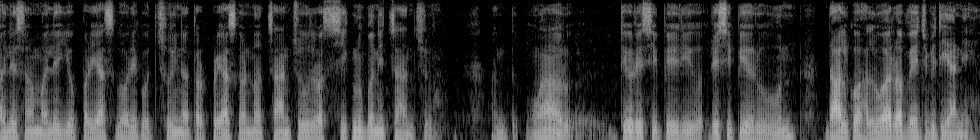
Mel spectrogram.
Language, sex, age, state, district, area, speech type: Nepali, male, 30-45, West Bengal, Darjeeling, rural, spontaneous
